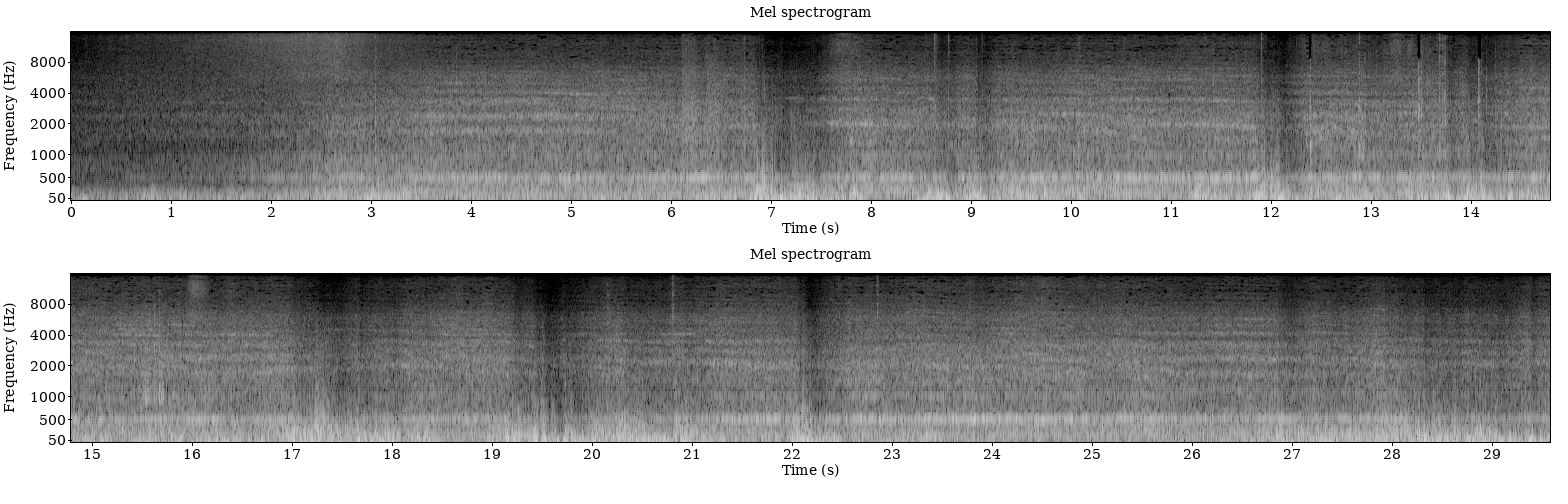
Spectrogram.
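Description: A train passing close by, coming in about two seconds in. It runs with a steady high whine over the rumble of its wheels and irregular clacks of the wheels over the rail joints.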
